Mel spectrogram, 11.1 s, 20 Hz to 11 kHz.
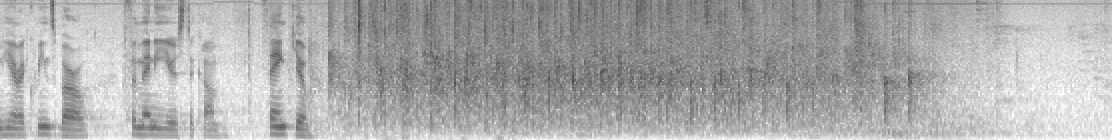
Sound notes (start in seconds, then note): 3.2 audience applauds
